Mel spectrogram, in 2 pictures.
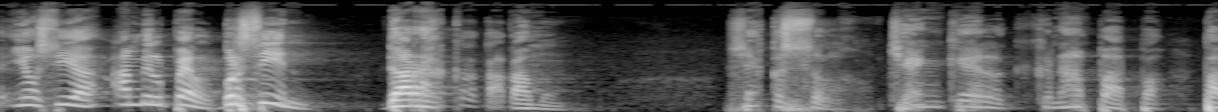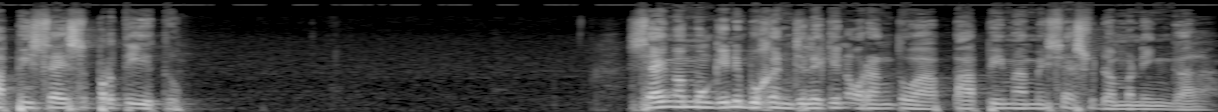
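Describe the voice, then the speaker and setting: A male pastor preaching a sermon, telling a story and addressing the congregation directly, swinging between loud outbursts and hushed lines. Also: a little high, breathy edge.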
